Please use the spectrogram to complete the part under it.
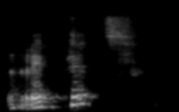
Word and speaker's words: Repec: Ja, Repetz, also R-E-P-E-C hinten.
